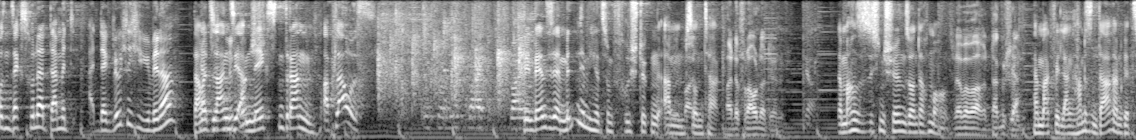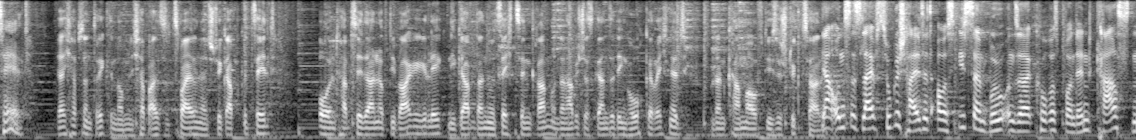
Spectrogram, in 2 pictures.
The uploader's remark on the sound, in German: Wir haben live aus dem Café vom Bäcker Mack in Butzbach gesendet. Die beiden Moderatoren versuchten sich als Bäcker in der Backstube.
